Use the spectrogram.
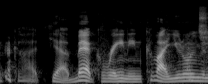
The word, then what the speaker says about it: Groening: Yeah, Matt Groening. Come on, you don't even know that? Jeez. Rhymes with complaining.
